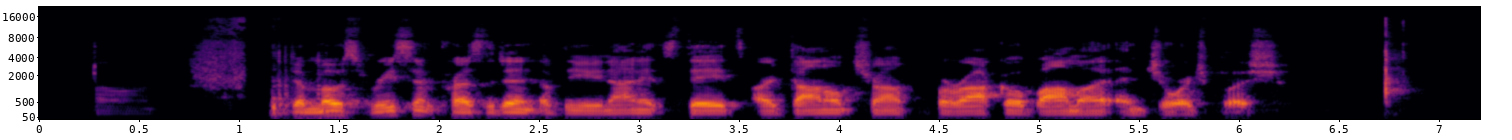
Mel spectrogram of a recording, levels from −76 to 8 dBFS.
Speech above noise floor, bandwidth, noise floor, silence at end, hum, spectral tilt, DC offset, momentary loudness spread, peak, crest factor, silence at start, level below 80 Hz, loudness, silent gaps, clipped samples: 31 dB; 16 kHz; -53 dBFS; 0.4 s; none; -5 dB/octave; under 0.1%; 12 LU; -4 dBFS; 20 dB; 0.8 s; -68 dBFS; -23 LUFS; none; under 0.1%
